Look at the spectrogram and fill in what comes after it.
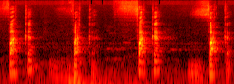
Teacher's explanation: O ponto de articulação é o mesmo, né? É lábio e dente.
